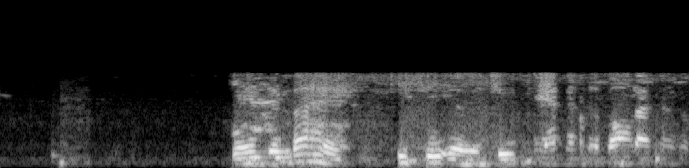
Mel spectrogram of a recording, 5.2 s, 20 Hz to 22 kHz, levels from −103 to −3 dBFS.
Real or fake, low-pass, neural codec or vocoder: real; 3.6 kHz; none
